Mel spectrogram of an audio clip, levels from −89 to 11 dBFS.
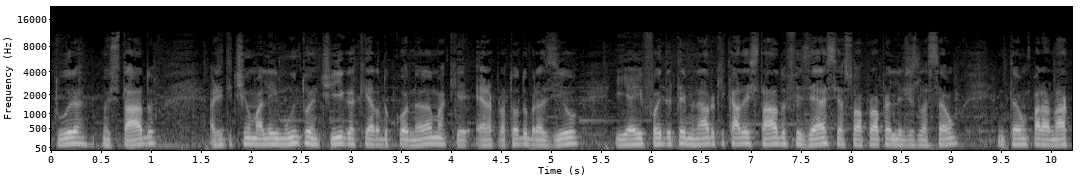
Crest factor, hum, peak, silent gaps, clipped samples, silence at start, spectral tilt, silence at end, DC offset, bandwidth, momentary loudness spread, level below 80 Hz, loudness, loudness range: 18 dB; none; -4 dBFS; none; under 0.1%; 0.05 s; -8 dB/octave; 0 s; under 0.1%; 11.5 kHz; 10 LU; -56 dBFS; -24 LUFS; 2 LU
